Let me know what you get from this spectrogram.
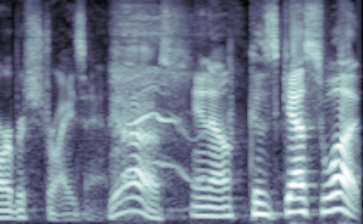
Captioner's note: laughs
